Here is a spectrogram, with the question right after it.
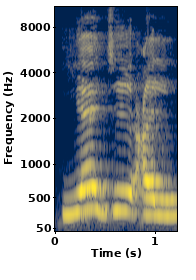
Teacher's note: جیم پہ کلکلا کریں، عین کو لام کے ساتھ ملائیں، ہا کو لمبا کریں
